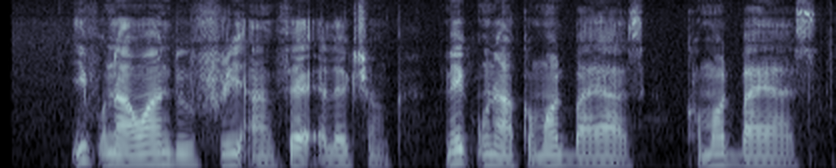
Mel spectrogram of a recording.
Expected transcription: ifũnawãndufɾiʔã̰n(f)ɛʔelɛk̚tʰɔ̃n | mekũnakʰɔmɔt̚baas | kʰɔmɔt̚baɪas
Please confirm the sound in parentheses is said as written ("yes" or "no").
yes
